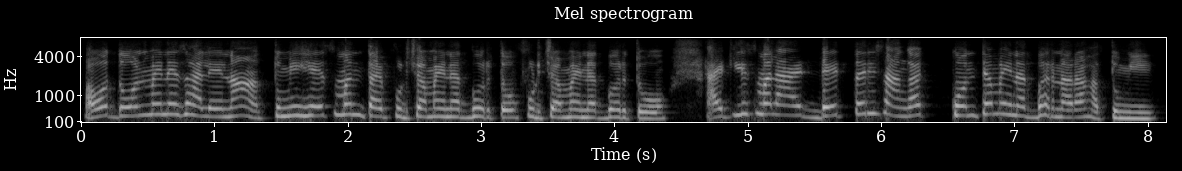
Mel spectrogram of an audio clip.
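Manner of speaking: ordinary talk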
